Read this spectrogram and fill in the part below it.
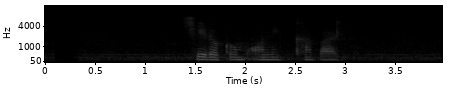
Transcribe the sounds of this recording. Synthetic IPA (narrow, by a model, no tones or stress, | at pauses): ʃeɾɔkomɔ̰nekʰːabaɾ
